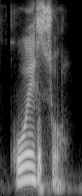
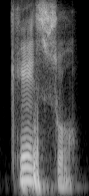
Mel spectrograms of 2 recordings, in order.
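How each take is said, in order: First: A 'w' sound is heard before the e. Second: No 'w' sound is heard before the e. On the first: The speaker calls it wrong. "Tú no dices cueso" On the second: The speaker calls it right. "Solamente está sonando la E"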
